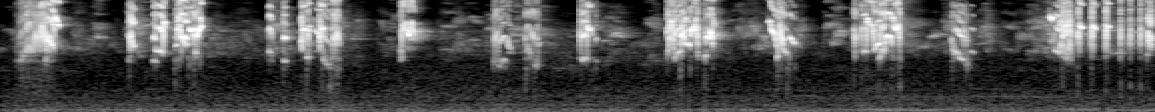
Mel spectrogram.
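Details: Two lovebirds, a green personata under a year old and a green pied personata, chirping together in an aviary; sharp, high, rasping chirps in quick bursts and rapid trills, repeated irregularly with short pauses, no other sounds.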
